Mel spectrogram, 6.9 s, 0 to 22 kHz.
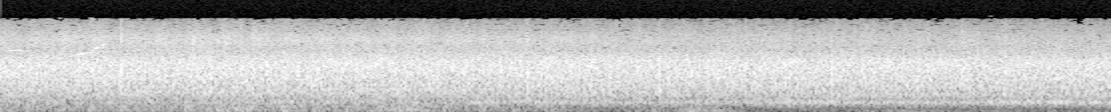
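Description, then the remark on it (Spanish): Sustained, dense applause from over 30,000 spectators standing at Mestalla stadium in Valencia to greet David Silva as he comes on as a substitute, a loud continuous wash of clapping and cheering that fills the whole seven seconds without pause. “Más de 30.000 espectadores hoy puestos en pie aquí en Mestalla para recibir, en la que sigue siendo su casa 12 años después, campeón del mundo, 2 veces campeón de Europa, campeón de la Copa del Rey con el Valencia”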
